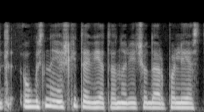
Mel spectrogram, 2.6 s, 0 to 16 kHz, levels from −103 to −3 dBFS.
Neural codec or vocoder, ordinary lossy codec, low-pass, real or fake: none; MP3, 64 kbps; 7.2 kHz; real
